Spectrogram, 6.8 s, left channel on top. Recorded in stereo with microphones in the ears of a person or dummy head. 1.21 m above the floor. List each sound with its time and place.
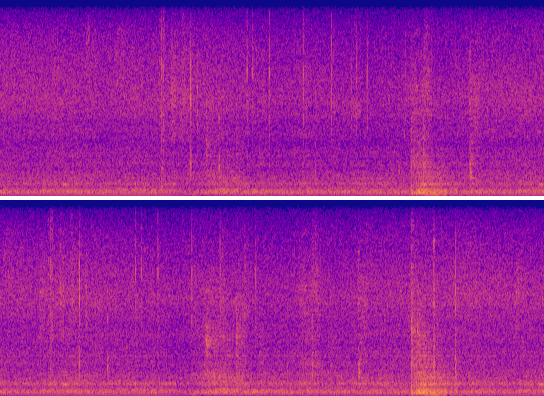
0.0 s a machine running: 40° right (ahead or behind)
2.4 s a sliding door: 50° right (ahead or behind)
